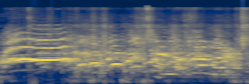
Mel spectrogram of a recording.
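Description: A group of people laughing and squealing. It opens with one high-pitched shriek held for about half a second, then several voices laugh and call out over one another.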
